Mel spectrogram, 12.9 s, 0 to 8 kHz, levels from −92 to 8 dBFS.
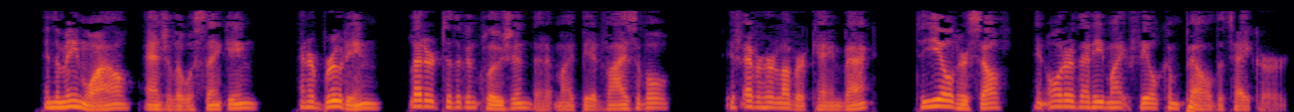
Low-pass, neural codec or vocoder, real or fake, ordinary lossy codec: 7.2 kHz; codec, 16 kHz in and 24 kHz out, 1 kbps, XY-Tokenizer; fake; MP3, 24 kbps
